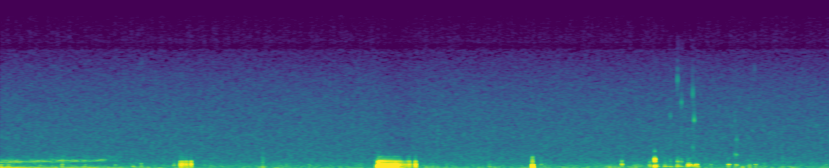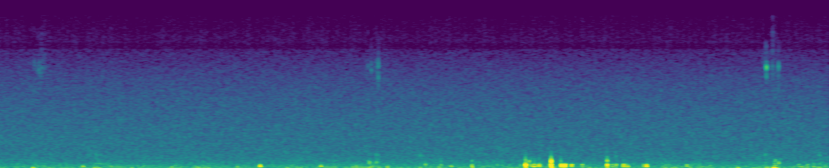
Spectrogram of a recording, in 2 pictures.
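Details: Stomach growling: scattered gurgles, pops and brief squeaks over a steady hiss, from fluid and gas shifting in the gut; borborygmi.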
